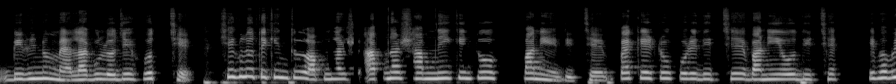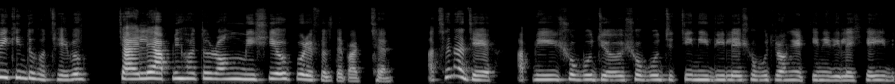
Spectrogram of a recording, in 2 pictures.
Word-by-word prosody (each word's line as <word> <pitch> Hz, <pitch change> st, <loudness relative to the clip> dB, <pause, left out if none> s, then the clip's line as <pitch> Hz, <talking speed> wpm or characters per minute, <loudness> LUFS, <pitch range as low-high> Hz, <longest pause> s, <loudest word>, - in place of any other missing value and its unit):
বিভিন্ন 260 Hz, +2 st, +4 dB, 0.2 s
মেলাগুলো 220 Hz, +4 st, +2 dB
যে, 245 Hz, -, +1 dB
হচ্ছে 270 Hz, 0 st, -2 dB, 0.4 s
সেগুলোতে 350 Hz, 0 st, +3 dB
কিন্তু 315 Hz, -1 st, +2 dB, 0.2 s
আপনার 245 Hz, +1 st, -2 dB
স -, -, -22 dB, 0.2 s
আপনার 275 Hz, +3 st, +1 dB
সামনেই 270 Hz, +1 st, +3 dB
কিন্তু 285 Hz, +1 st, 0 dB, 0.4 s
বানিয়ে 235 Hz, -7 st, +2 dB
দিচ্ছে। 165 Hz, +3 st, -5 dB, 0.3 s
প্যাকেট 275 Hz, +1 st, 0 dB
ও -, -, +1 dB
করে 260 Hz, 0 st, +1 dB
দিচ্ছে, 245 Hz, +1 st, -6 dB, 0.2 s
বানিয়েও 235 Hz, +1 st, +1 dB
দিচ্ছে। 230 Hz, +2 st, -7 dB, 0.4 s
এভাবেই 300 Hz, +3 st, +4 dB
কিন্তু 285 Hz, -2 st, +2 dB
হচ্ছে 215 Hz, +1 st, -6 dB
এবং 240 Hz, +2 st, +1 dB, 0.4 s
চাইলে 250 Hz, +3 st, +6 dB
আপনি 270 Hz, +1 st, -1 dB
হয়তো 270 Hz, 0 st, 0 dB
রং 250 Hz, +1 st, +2 dB, 0.2 s
মিশিয়েও 235 Hz, +3 st, +2 dB
করে 225 Hz, -4 st, +3 dB
ফেলতে 180 Hz, -3 st, -5 dB
পারছেন। 150 Hz, -1 st, -6 dB, 0.5 s
আছে 335 Hz, -, -9 dB
না -, -, +2 dB
যে, 200 Hz, -, +2 dB, 0.4 s
আপনি 215 Hz, 0 st, -3 dB, 0.2 s
সবুজ 220 Hz, -1 st, -1 dB
অ -, -, -3 dB, 0.2 s
সবুজ 210 Hz, -1 st, -1 dB, 0.2 s
চিনি 215 Hz, -2 st, +1 dB
দিলে 205 Hz, -1 st, 0 dB
সবুজ 205 Hz, -1 st, -4 dB
রঙের 200 Hz, -2 st, -2 dB
চিনি 200 Hz, -1 st, -4 dB
দিলে 190 Hz, 0 st, -1 dB
সেই 200 Hz, 0 st, -1 dB
240 Hz, 150 wpm, -23 LUFS, 210-270 Hz, 0.5 s, চাইলে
